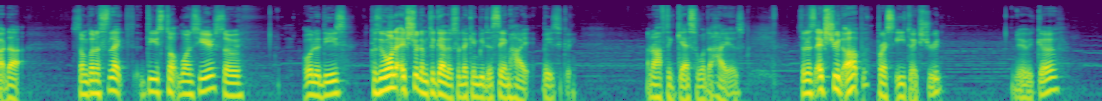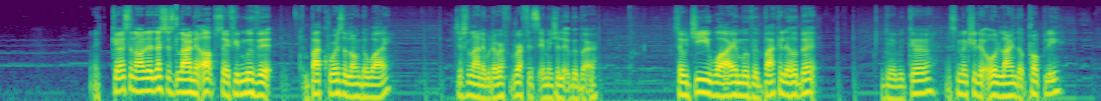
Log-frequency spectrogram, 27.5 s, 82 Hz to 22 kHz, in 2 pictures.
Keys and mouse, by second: 0.2 right click, 0.5 ctrl+z, 1.4 shift+right click, 3.1 shift+middle drag, 3.9 shift+right click, 5.1 ctrl+right drag, 5.9 shift+middle drag, 6.7 shift+right click, 7.5 shift+right click, 8.3 shift+middle click, 8.9 e, 11.9-14.2 shift+middle drag, 15.0 shift+middle click, 20.9 g, 24.5-25.4 shift+middle drag, 26.4-27.0 shift+middle drag.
